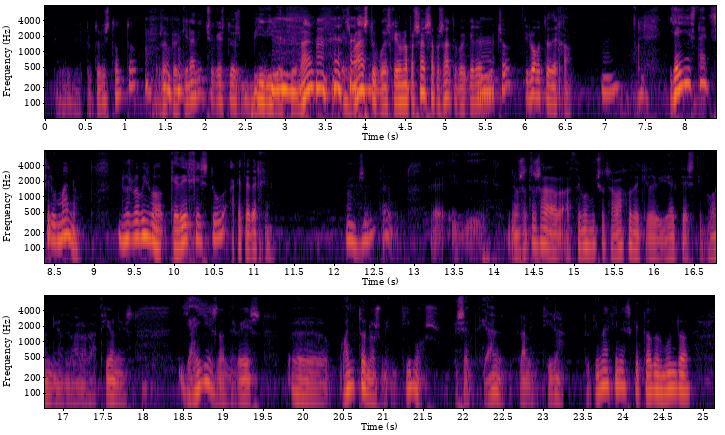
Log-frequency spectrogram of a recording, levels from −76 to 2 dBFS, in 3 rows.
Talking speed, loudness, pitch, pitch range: 180 wpm, -35 LUFS, 115 Hz, 95-150 Hz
